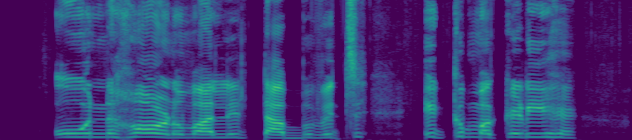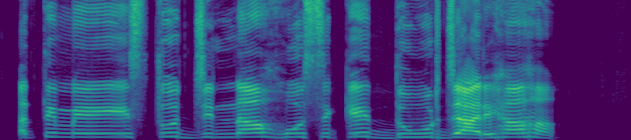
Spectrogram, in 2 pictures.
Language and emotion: Punjabi, disgusted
